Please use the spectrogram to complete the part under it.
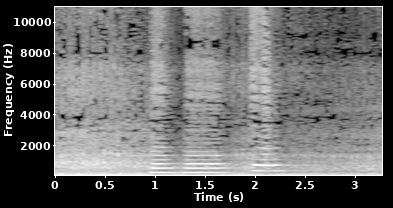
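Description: A train horn sounds in short blasts.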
